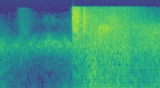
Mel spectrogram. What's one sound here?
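A magical burst whooshes and sparkles.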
